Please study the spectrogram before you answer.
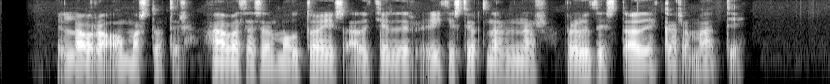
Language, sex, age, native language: Icelandic, male, 30-39, Icelandic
